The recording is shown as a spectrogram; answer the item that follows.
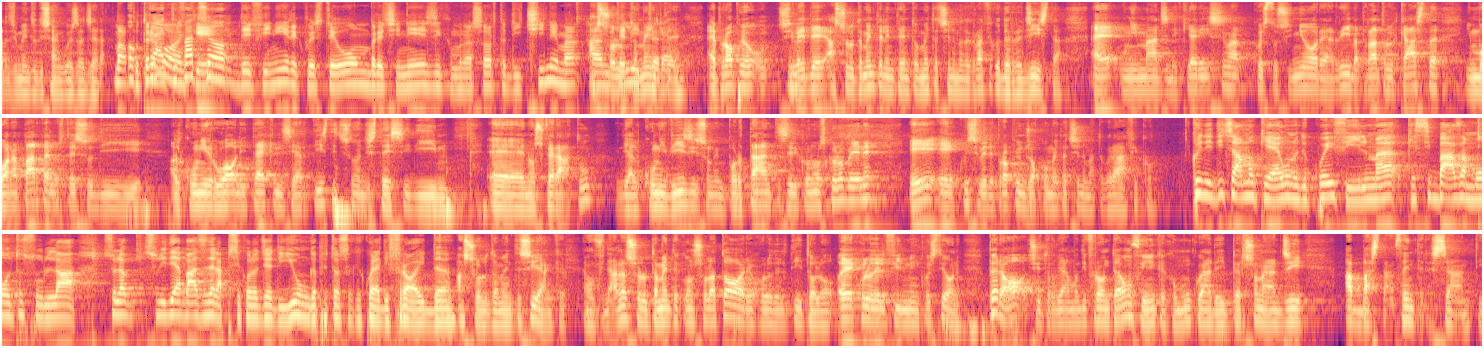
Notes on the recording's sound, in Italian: In questa puntata registrata durante il "Sedicicorto Forlì International film festival"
